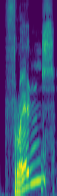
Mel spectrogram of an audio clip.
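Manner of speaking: loud, high roar; roared greeting. A narrator's reading. Preacher roaring at the damp congregation. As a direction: bellow it to the whole hall. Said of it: "Jack Garrity roared".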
